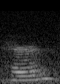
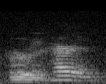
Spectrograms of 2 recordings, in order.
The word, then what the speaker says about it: Hering: Herron. Herring. Well, don't worry about it. Nobody pronounces it right anyway.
